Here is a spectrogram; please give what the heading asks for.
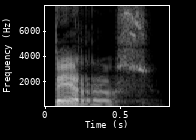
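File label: "perros", Spanish; mekanta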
